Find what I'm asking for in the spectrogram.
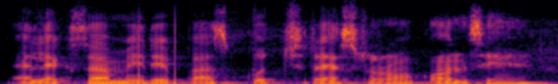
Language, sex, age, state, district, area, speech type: Hindi, male, 30-45, Madhya Pradesh, Jabalpur, urban, read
